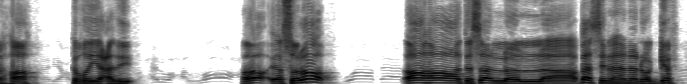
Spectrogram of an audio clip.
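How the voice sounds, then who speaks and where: A man's voice: sits high, smooth, no echo, studio quality. A young man from Arabia, reacting to football clips with frequent exclamations and laughter. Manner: excitable, exclaims and laughs often. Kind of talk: live reaction commentary.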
